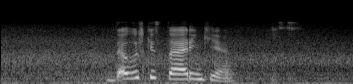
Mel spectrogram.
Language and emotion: Russian, positive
